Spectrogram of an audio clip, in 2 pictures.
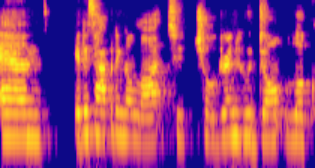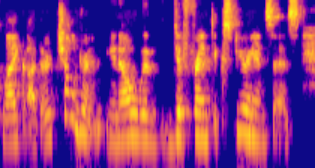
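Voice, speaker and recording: A woman speaks at a fairly high pitch. Her voice is somewhat breathy, with monotone, flat intonation. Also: moderate pace. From Canada. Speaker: novelist. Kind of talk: interview. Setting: lab.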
